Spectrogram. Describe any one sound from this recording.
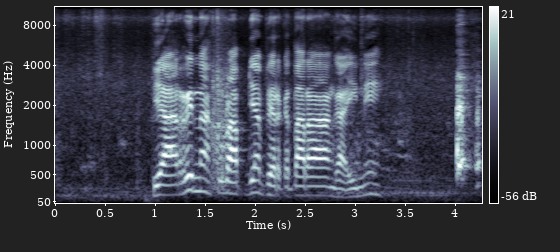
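A rooster crows loudly and close by.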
